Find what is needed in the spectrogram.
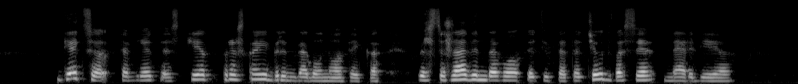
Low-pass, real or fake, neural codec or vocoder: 14.4 kHz; fake; codec, 32 kHz, 1.9 kbps, SNAC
